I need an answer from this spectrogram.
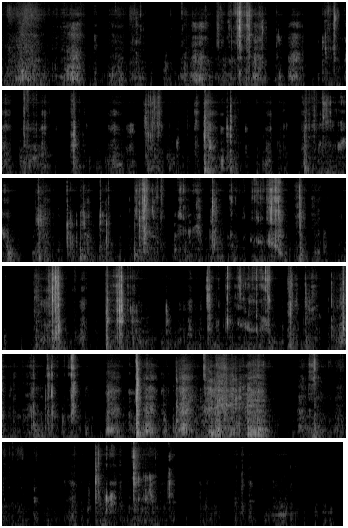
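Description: A person chewing mouthfuls of crisp raw lettuce close to the microphone, with many irregular crunches that grow sparser and quieter in the last few seconds.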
